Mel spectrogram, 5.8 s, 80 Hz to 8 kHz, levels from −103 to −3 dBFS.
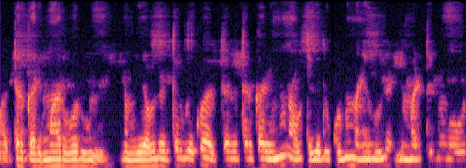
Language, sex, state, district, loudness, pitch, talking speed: Kannada, male, Karnataka, Dharwad, -16 LUFS, 125 Hz, 105 wpm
